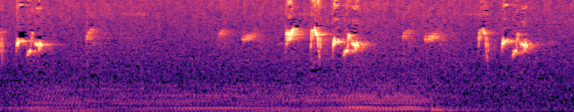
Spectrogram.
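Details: Red-whiskered bulbul decoy, caged and almost through its moult, in northern Vietnam, singing brief clear whistled phrases in separated bursts against a low rumbling hum.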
